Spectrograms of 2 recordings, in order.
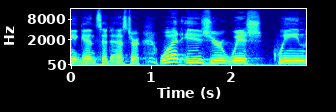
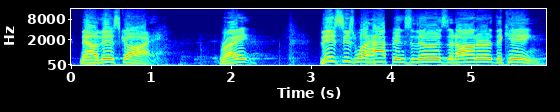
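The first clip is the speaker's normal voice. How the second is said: big, booming announcer voice, loud and raised; 7 semitones higher, 7 dB louder than usual. Imagining someone announcing in the center of town, the speaker uses a big booming James Earl Jones voice. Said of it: "big booming, you know, James Earl Jones kind of voice".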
